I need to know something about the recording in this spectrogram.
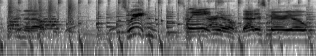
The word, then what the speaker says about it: Mario: Do you guys want to see some Mario Brothers for the new Super Mario Brothers?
